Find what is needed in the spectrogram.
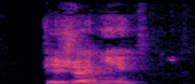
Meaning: dovecote
- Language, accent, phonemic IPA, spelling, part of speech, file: French, Canada, /pi.ʒɔ.nje/, pigeonnier, noun, LL-Q150 (fra)-pigeonnier.wav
